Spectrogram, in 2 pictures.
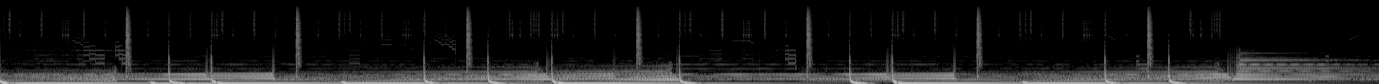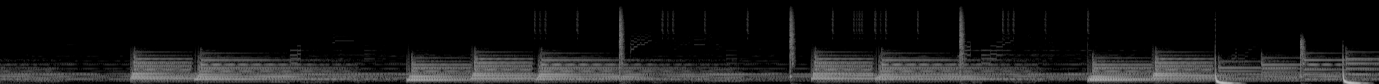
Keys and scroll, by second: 1.7 space, 6.1 space, 23.5-24.7 typing, 26.6 typing.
